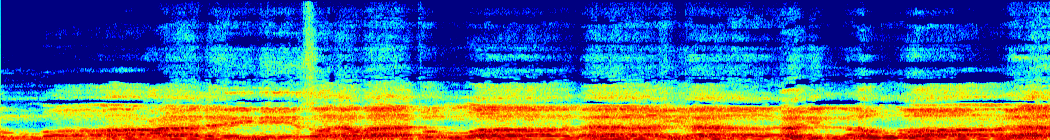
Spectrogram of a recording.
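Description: A group of men chanting Islamic dhikr in unison into microphones, a low steady pitch held under melodic lines that swell and fall.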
